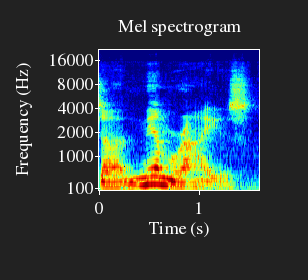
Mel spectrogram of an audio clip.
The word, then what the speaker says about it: Memrise: just explore it, and it's spelled Memrise, right? It sounds kind of like the word to memorize, but they spelled it differently, Memrise.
